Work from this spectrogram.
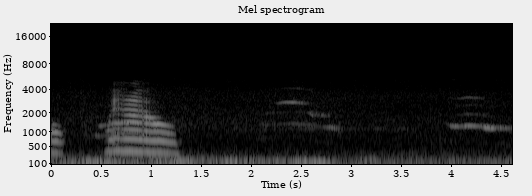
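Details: Domestic cat in a Cambodian village, filmed on a mobile phone, gives a loud, drawn-out meow falling slightly in pitch near the start, followed by softer, thinner mews later on; low rumbling background noise throughout.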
